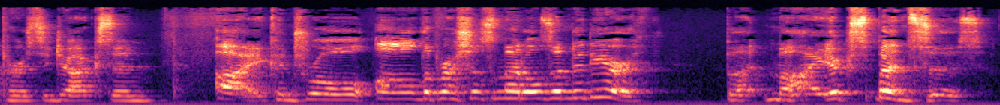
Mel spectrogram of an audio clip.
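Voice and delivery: loud, heavily stressed rant; Hades, aggrieved. A narrator's reading. Hades rants to Percy Jackson about expenses, aggrieved. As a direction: complain at full voice like an overburdened god.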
